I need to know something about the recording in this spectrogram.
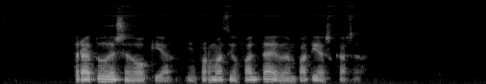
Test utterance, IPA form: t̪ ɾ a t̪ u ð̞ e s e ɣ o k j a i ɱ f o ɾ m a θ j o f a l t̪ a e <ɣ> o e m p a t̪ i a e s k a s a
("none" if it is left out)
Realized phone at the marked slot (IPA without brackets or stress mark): ð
